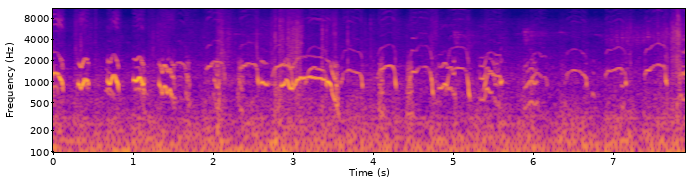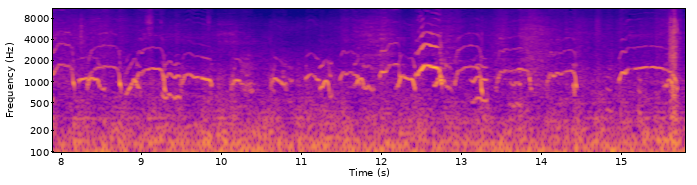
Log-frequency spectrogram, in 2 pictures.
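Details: Newborn puppies of a stray mother dog, who cleans, feeds and comforts them, whimper constantly in overlapping, arching squeals that rise and fall, several pups calling at once over a low background rumble.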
